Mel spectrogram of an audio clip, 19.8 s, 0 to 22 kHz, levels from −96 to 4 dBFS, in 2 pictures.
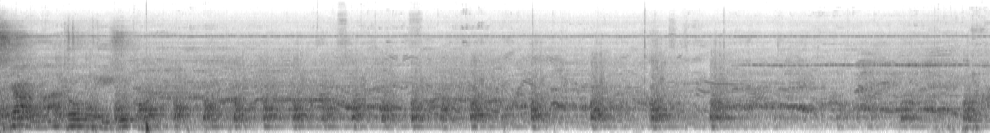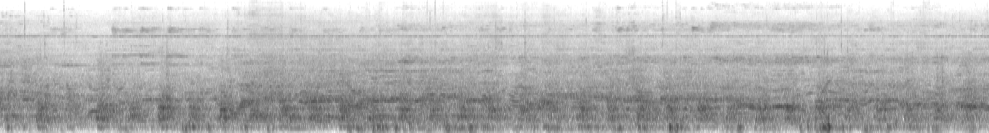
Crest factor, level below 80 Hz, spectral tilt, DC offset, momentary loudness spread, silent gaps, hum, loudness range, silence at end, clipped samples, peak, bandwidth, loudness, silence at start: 22 dB; -62 dBFS; -4.5 dB/octave; under 0.1%; 9 LU; none; none; 6 LU; 0 s; under 0.1%; -10 dBFS; 19.5 kHz; -33 LUFS; 0 s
